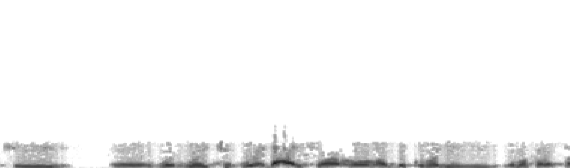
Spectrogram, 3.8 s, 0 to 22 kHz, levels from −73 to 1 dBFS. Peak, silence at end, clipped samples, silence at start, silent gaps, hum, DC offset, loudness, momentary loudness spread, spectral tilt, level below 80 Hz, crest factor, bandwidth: -6 dBFS; 0 s; under 0.1%; 0 s; none; none; under 0.1%; -22 LUFS; 10 LU; -1 dB/octave; -68 dBFS; 16 dB; 3.9 kHz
